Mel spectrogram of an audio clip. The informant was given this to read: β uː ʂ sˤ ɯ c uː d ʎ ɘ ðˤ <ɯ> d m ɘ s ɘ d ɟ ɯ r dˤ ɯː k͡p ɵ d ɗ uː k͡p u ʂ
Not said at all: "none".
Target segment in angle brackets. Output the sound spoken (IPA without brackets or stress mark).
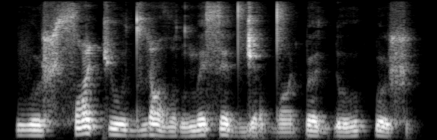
u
